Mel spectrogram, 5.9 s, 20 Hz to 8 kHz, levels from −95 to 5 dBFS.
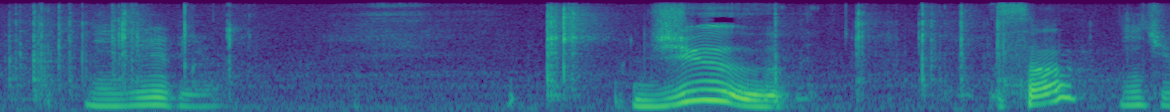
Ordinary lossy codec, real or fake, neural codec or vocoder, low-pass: none; real; none; 7.2 kHz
